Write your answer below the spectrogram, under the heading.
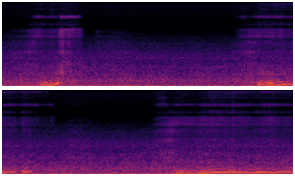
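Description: Loud, rough, rattling snores recurring every few seconds with each breath in, over steady low background hum.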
